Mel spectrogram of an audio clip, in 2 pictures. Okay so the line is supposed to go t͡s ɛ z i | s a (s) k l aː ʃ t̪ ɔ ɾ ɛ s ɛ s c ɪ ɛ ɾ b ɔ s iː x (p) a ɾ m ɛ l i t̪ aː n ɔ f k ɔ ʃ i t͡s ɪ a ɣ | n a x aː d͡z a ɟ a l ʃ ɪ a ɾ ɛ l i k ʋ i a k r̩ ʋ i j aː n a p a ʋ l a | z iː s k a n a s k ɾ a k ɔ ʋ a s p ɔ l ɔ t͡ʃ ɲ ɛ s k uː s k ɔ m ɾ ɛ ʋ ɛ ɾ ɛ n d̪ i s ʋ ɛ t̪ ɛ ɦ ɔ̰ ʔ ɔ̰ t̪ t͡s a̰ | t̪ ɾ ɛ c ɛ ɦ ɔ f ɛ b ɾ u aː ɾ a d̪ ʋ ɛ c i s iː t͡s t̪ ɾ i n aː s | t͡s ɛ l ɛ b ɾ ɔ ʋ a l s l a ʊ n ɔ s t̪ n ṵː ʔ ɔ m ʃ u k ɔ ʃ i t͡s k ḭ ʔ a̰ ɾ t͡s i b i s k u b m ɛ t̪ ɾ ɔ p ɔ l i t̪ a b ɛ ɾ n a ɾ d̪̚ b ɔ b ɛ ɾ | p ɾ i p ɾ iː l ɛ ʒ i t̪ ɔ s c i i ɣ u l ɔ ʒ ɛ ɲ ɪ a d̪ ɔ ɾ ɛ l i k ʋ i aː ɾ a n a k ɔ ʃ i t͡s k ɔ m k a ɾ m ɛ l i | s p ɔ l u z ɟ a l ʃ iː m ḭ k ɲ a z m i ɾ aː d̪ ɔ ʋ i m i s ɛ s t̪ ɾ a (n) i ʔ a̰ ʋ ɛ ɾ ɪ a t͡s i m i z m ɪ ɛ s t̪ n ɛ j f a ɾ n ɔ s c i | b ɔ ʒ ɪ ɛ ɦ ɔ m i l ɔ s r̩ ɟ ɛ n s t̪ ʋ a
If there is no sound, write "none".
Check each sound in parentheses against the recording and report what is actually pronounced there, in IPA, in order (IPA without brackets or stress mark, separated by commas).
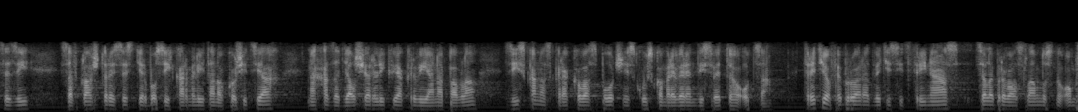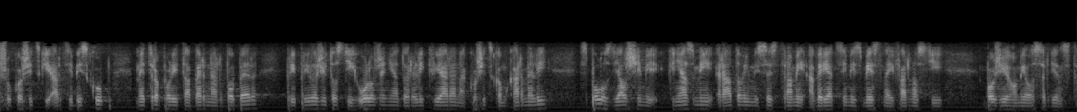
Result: f, k, m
